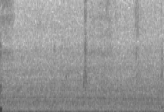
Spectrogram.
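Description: A fish splashes in shallow water.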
